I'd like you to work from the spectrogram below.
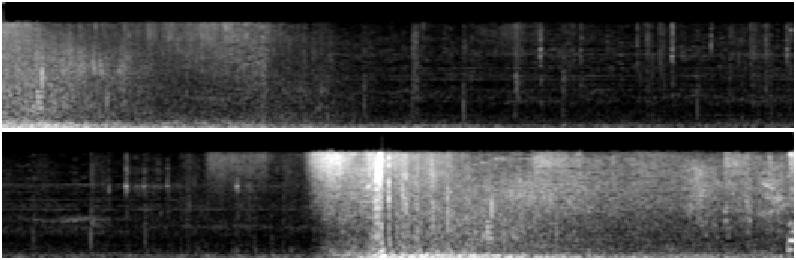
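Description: Fire-spell explosions from Confringo in Hogwarts Legacy: a loud burst at the start, a quieter rumbling middle, then a second strong blast around eight seconds that decays into a lingering roar.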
